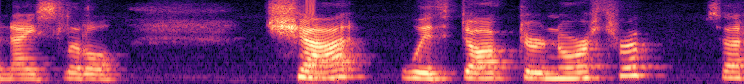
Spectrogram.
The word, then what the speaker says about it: Northrup: Northrup.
